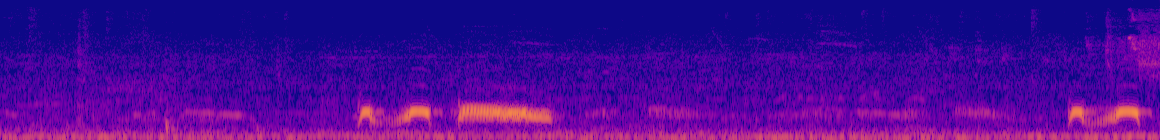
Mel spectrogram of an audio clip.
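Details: ARIMIX dove, recorded as trap bait, with faint soft coos early, then one clear phrase of two short hooked notes and a long coo, and the start of another near the end.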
